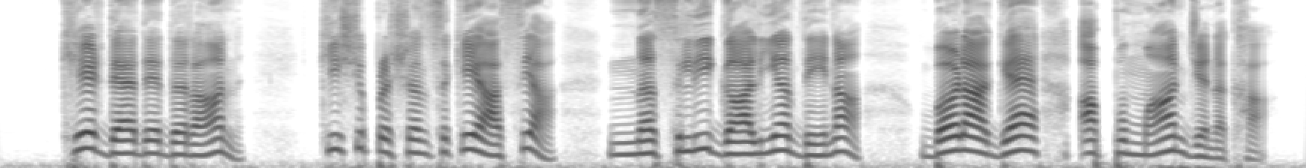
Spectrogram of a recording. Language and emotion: Dogri, disgusted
